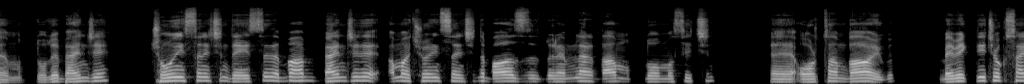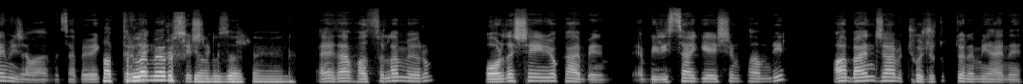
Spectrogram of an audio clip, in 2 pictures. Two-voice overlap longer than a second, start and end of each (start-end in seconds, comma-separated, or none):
11.3-12.8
